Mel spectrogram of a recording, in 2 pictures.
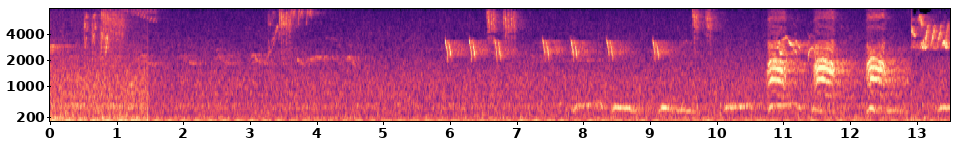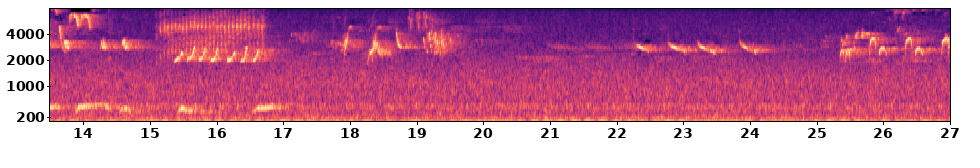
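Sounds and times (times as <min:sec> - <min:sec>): small birds chirping: 0:00.0 - 0:04.8, 0:05.9 - 0:11.8, 0:12.9 - 0:24.4, 0:25.0 - 0:27.0
harsh crow-like calls: 0:10.8 - 0:12.9.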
